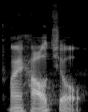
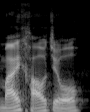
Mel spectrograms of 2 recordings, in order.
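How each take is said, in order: First: The first syllable keeps a low tone. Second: The first syllable has a rising tone. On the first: "it remains third tone" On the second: "you've bracketed these two together before you get this one"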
